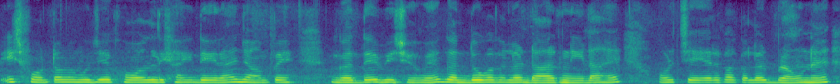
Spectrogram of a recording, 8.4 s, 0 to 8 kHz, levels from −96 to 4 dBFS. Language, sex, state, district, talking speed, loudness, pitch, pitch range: Hindi, female, Rajasthan, Jaipur, 200 wpm, -15 LUFS, 215 Hz, 205-225 Hz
